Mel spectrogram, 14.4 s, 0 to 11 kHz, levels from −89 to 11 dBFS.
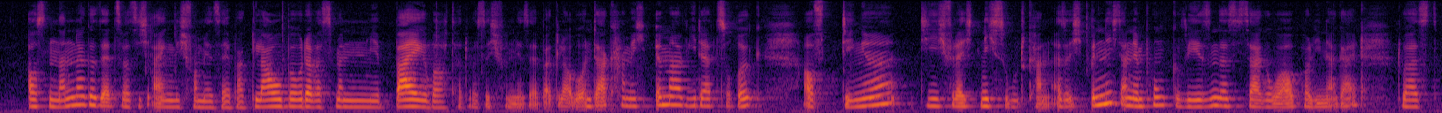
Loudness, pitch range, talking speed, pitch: -29 LUFS, 190-220 Hz, 215 wpm, 205 Hz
